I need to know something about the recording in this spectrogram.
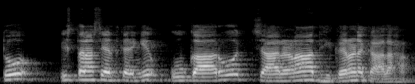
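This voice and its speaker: A man teaching Sanskrit grammar, repeating each term slowly and asking and answering his own questions. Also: high-pitched, expressive, fairly bright tone, dull audio. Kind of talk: explanatory grammar lesson.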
